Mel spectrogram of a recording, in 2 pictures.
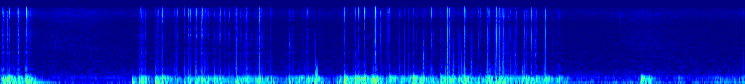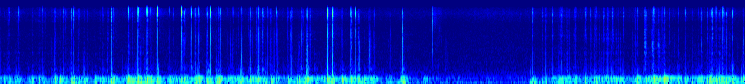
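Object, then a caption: Metal mesh microphone grille. Long nails scratch a hollow metal mesh microphone grille up close, making a deep, muffled rumbling scrape full of dense crackling ticks with a bright edge on top. The scratching comes in bursts, dropping to quieter gaps near the start, around six seconds and again around twelve seconds before picking back up.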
